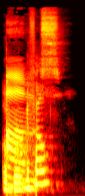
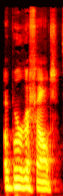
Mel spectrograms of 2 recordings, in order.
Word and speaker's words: Obergefell: Obergefell? – Thank you, Obergefell.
